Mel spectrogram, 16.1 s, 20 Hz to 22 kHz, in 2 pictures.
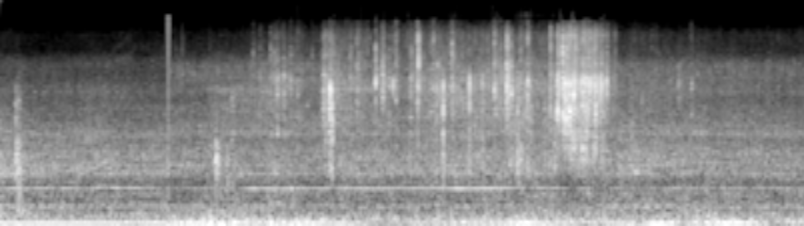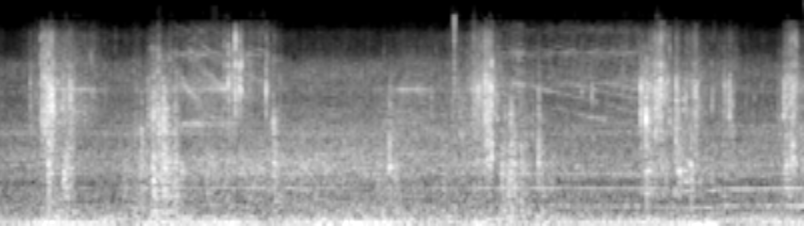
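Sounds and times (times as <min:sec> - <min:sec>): heavy diesel machinery droning: 0:00.0 - 0:16.0
wood and brush cracking: 0:02.2 - 0:07.4, 0:08.3 - 0:11.0, 0:11.9 - 0:16.0.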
